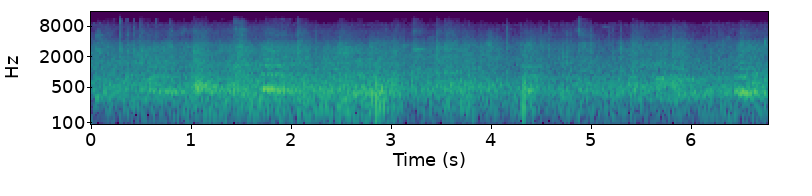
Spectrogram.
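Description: Freight cars, including double-stack intermodal well cars, rolling slowly past on steel wheels, with clacks and knocks at uneven intervals as the wheels cross rail joints. Short wheel squeals come and go.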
